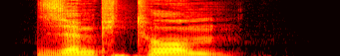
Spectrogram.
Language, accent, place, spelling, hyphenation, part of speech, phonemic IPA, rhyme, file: German, Germany, Berlin, Symptom, Sym‧ptom, noun, /zʏm(p)ˈtoːm/, -oːm, De-Symptom.ogg
- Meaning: symptom, sign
